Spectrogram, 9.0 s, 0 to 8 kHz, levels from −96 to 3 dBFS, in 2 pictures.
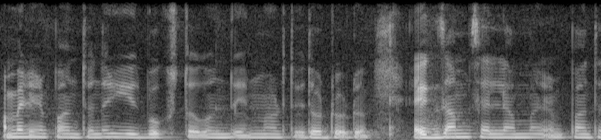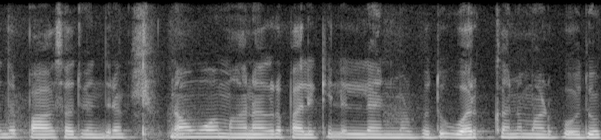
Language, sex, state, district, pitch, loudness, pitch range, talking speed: Kannada, female, Karnataka, Belgaum, 180 Hz, -20 LUFS, 175-185 Hz, 165 wpm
